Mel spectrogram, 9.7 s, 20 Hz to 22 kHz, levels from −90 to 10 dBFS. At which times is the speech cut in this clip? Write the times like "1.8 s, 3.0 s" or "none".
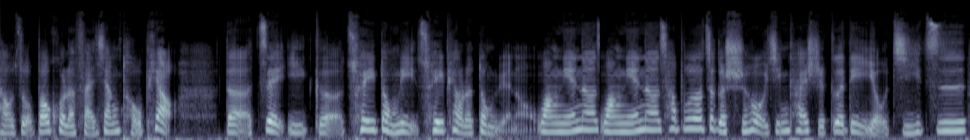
6.0 s

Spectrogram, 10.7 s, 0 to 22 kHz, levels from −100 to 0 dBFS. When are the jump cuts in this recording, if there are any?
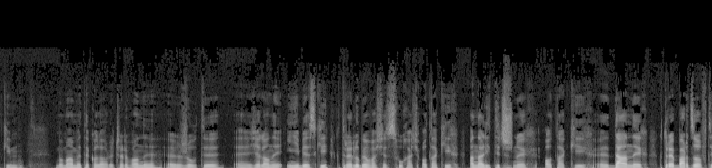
5.0 s, 7.0 s

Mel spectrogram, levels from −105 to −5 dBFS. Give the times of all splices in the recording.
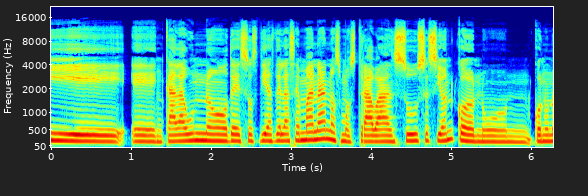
none

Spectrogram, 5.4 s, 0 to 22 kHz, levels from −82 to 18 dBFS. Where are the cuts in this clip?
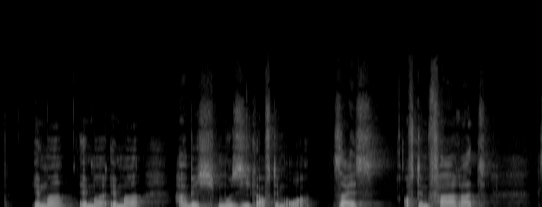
3.3 s

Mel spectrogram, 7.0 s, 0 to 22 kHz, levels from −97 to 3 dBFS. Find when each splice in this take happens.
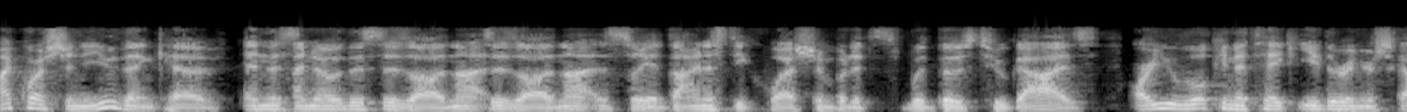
1.2 s, 1.5 s, 2.4 s, 5.6 s

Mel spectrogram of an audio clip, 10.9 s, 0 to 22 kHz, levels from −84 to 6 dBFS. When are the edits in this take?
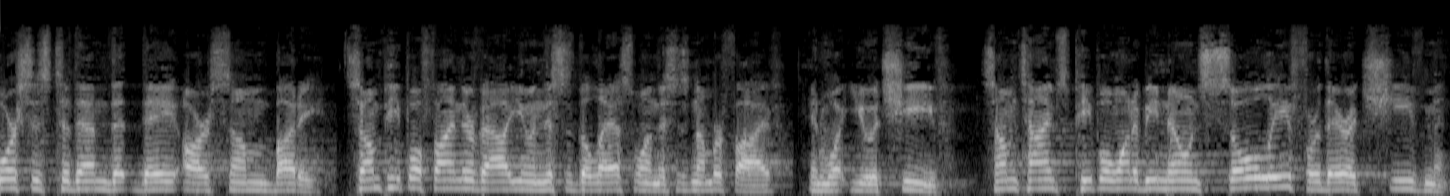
2.5 s, 5.9 s, 7.3 s

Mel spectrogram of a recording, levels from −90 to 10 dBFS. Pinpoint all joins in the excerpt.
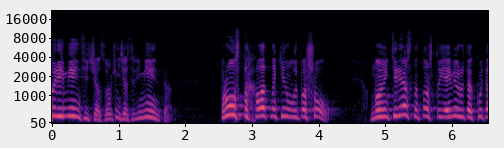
0.9 s

